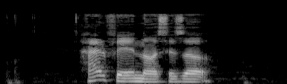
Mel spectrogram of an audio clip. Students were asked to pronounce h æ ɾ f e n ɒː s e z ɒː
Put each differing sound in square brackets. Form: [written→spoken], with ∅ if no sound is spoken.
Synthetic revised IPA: h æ ɾ f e n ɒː s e z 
